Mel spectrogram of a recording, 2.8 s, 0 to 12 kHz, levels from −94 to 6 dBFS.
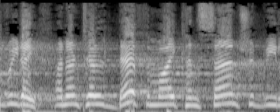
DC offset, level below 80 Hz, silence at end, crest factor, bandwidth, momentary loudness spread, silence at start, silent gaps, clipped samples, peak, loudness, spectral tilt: under 0.1%; -42 dBFS; 0 s; 12 dB; 11 kHz; 5 LU; 0 s; none; under 0.1%; -2 dBFS; -13 LUFS; -3.5 dB/octave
